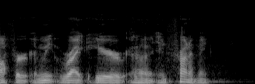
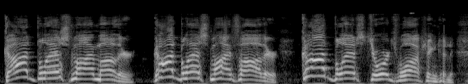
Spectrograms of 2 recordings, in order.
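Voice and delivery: much higher, louder, slow sing-song blessing; movie character quote; 13 semitones higher, 4 dB louder, slower than usual. Retold or imitated. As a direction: intone each blessing slowly, raised high like a pious boy. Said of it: "he's standing there saying".

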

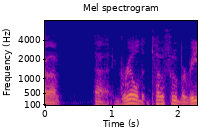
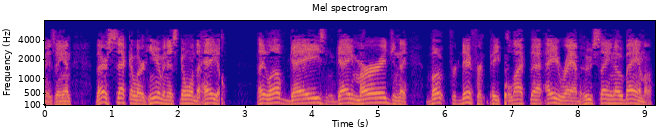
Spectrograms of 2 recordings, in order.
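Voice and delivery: louder hammed-up preachy good ol' boy; mock southern ranter; 5 semitones higher, 7 dB louder than usual. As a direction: bellow it like an indignant talk-radio caller. Mock caller ranting about Yankees.

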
